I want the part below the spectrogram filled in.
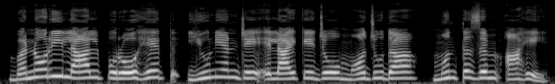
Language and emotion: Sindhi, neutral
